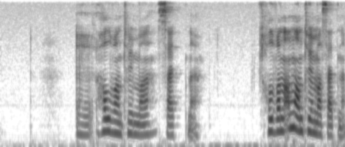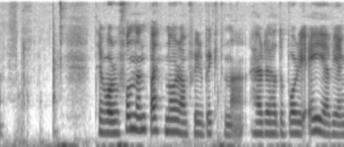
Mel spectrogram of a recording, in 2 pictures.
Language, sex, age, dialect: Faroese, female, 15-35, Suðurstreymoy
